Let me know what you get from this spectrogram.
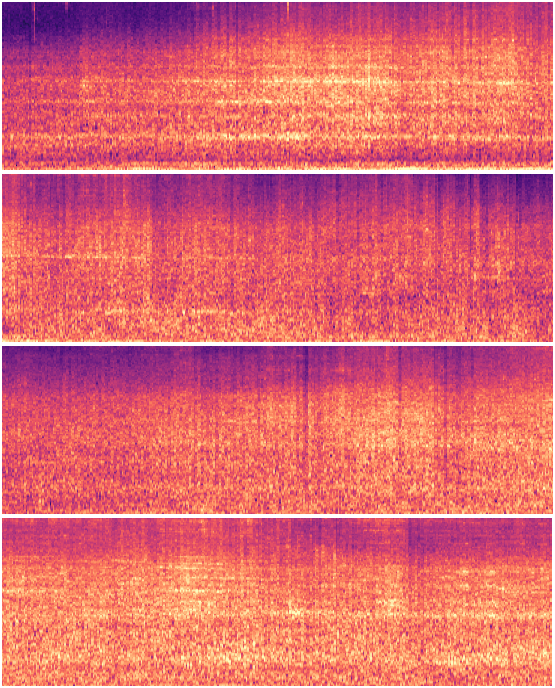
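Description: CSX freight train passing: the diesel locomotives' engines give a strong low drone in the first several seconds, which gives way to the steady rolling noise of the intermodal well cars' wheels on the rails.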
